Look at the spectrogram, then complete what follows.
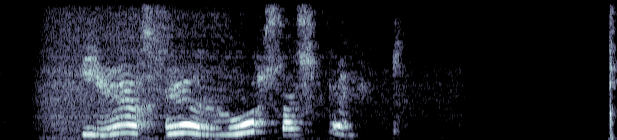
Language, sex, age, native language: Icelandic, male, 9, Polish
